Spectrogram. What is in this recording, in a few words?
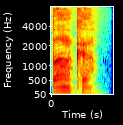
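"barker", British English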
